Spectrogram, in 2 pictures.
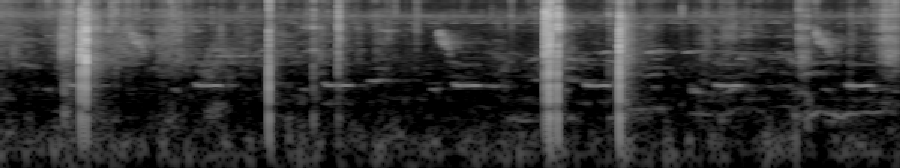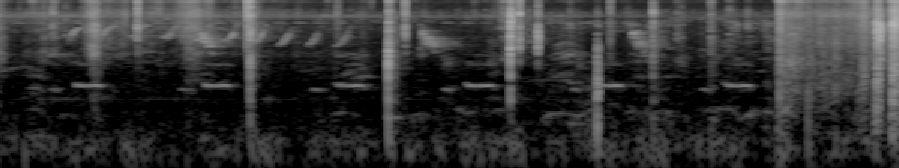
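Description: Wood fire crackling with scattered sharp pops. A bird repeats a short single note about twice a second, with faint higher chirps.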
